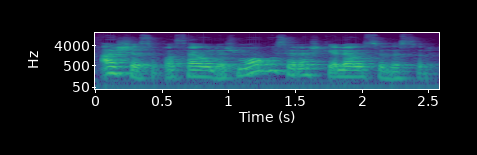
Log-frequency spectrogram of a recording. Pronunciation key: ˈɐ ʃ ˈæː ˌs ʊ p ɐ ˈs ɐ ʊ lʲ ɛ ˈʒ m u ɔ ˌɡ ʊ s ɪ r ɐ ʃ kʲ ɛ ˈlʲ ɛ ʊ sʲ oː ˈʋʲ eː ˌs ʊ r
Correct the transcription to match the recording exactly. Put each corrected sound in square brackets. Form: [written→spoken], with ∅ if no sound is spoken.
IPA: ˈɐ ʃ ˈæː ˌs ʊ p ɐ ˈs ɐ ʊ lʲ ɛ ˈʒ m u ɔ ˌɡ ʊ s ɪ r ɐ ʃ kʲ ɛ ˈlʲ ɛ ʊ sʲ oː ˈʋʲ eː ˌs ʊ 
